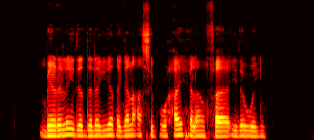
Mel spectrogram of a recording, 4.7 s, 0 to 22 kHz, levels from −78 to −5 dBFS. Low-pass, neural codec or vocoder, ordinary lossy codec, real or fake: none; vocoder, 44.1 kHz, 128 mel bands every 256 samples, BigVGAN v2; none; fake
